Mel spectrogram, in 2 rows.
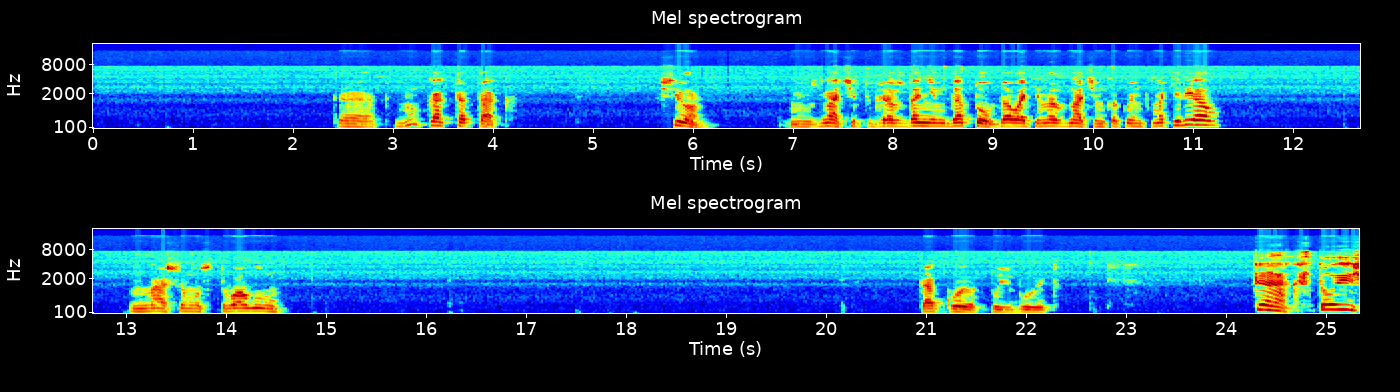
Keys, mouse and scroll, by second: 8.8 click, 13.0-14.3 drag, 15.0 click, 16.4 click, 21.3 click, 22.1 middle click.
